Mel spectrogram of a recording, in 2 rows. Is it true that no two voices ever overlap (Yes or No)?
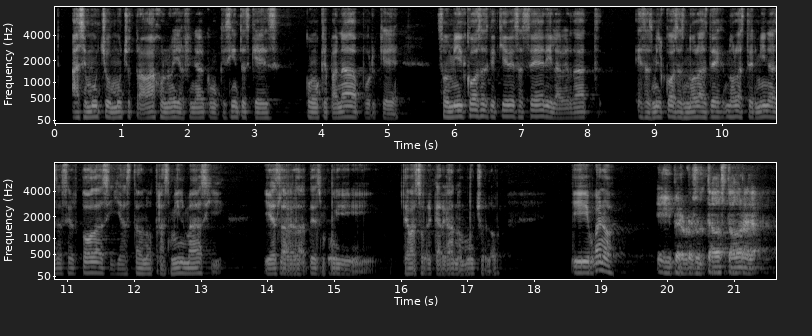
Yes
